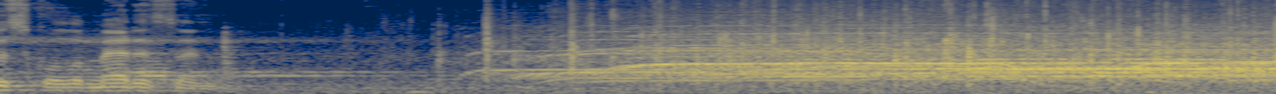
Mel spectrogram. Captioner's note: cheering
